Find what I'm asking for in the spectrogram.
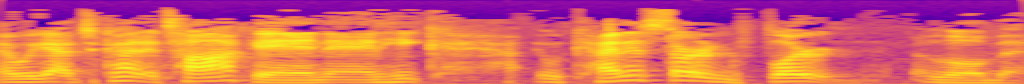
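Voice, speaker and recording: Somewhat breathy, the voice moves at a fairly quick pace with lively intonation. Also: man. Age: 50s. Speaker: podcast co-host. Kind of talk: casual chat.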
